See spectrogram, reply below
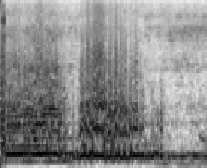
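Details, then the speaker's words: Wheeze on lung auscultation: a continuous, musical, whistling tone through the breath, higher-pitched and thinner than rhonchi. "é mais aguda mais fininho não é igual um gato miando mas é mais fininho"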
